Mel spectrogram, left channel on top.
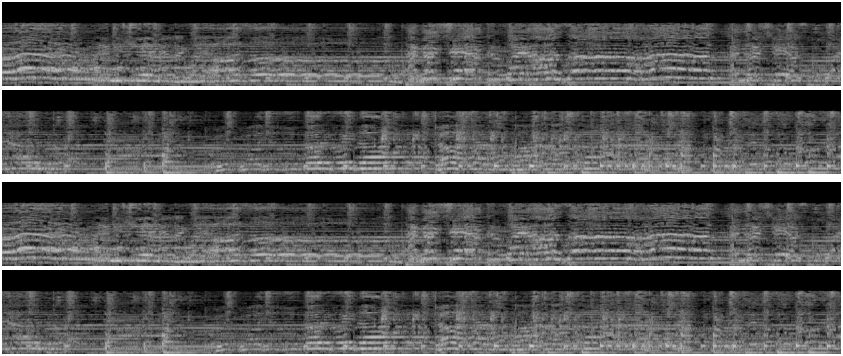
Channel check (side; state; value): both; identical; correlation 1.00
